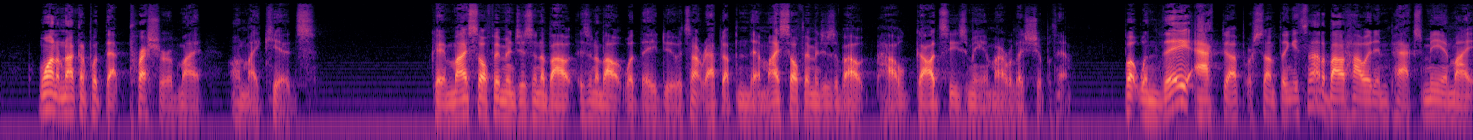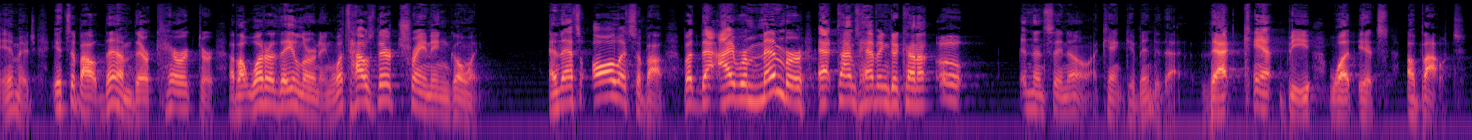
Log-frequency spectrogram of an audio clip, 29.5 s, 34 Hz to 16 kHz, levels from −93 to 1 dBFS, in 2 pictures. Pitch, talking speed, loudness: 100 Hz, 215 wpm, -24 LUFS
